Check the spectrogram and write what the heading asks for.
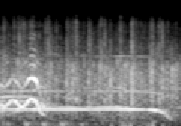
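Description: Steady, dense clapping from an audience fills the whole moment, with a wavering whistle-like tone rising and falling over the start before holding one pitch and sliding down.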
